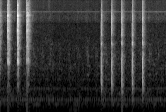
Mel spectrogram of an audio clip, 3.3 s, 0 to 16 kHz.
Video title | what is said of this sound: Saturday Scrap Night Live 21-09-19 | it sounds like glass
